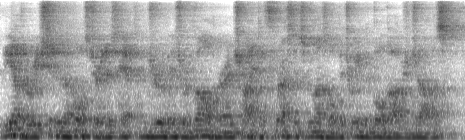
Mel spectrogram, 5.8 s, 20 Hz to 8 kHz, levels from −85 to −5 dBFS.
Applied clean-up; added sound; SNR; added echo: none; none; none; reverberation time 1.1 s.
